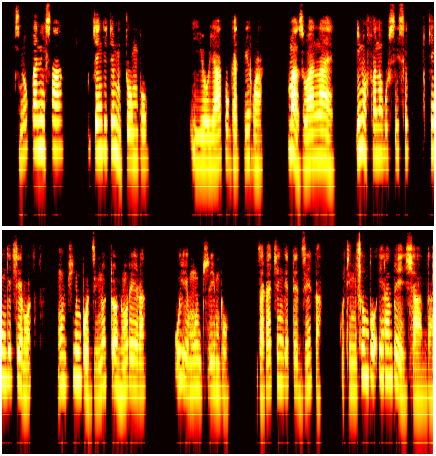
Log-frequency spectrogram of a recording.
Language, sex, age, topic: Ndau, male, 18-24, health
